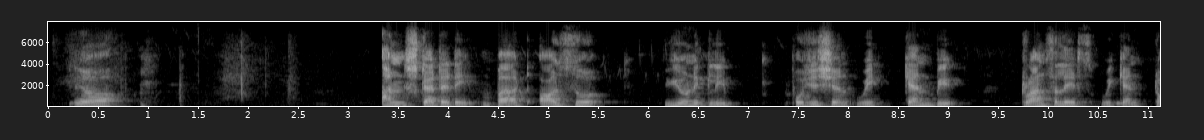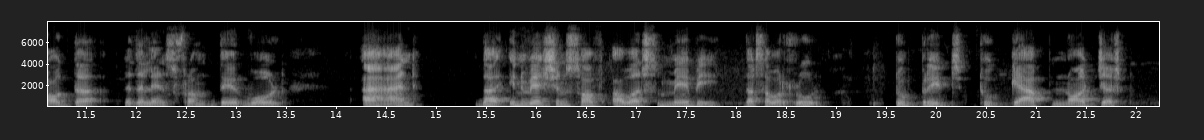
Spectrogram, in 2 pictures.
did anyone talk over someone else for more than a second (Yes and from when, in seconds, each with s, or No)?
No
